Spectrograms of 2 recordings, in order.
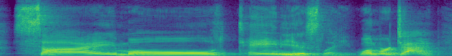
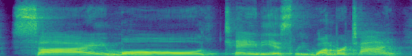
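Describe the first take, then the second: No difference in how they are said.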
